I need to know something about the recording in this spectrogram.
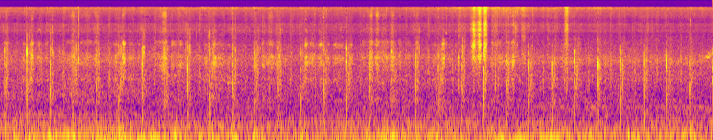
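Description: Footsteps tread steadily on a paved road.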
